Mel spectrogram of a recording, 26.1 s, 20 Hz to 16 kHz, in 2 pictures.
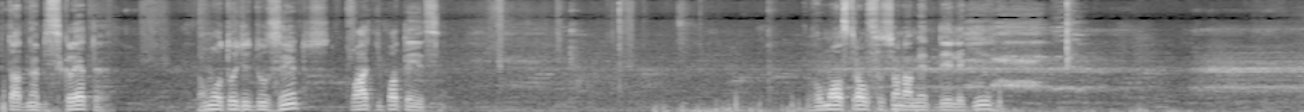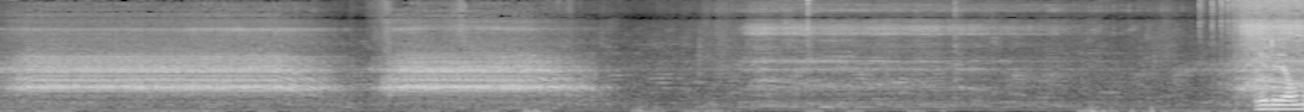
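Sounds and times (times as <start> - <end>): electric bicycle motor whine: 25.2 - 26.0.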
